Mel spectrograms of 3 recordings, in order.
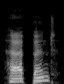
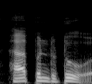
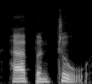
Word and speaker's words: happened to: தடவை சரி இப்ப கவனிங்க இந்த ஹாப்பன்ட் டு அப்படிங்கறத ஹாப்பன் டு அப்படின்னு சேர்த்து உச்சரிங்க ஹாப்பன்ட் டு அப்படினீங்கன்னா அது நல்லா இருக்காது இந்த happen அப்படிங்கறத happen அப்படின்னு உச்சரிங்க happen to happen to அப்படின்னுதான் உச்சரிக்கணும் சரிங்களா that has happened to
